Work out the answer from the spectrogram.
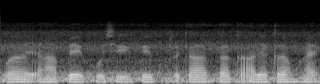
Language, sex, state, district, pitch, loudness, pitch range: Hindi, male, Chhattisgarh, Raipur, 115 Hz, -17 LUFS, 110-115 Hz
